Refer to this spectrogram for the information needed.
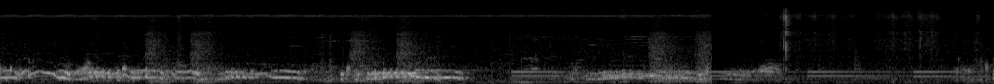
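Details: Pigeons cooing together in a dense, overlapping chorus of low, throaty rolling coos for about seven seconds. The calling then thins out, with a steady high whine running through the first part.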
